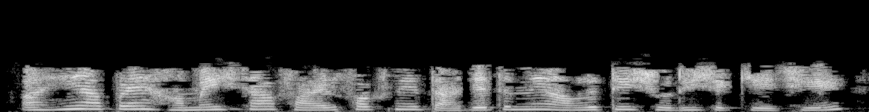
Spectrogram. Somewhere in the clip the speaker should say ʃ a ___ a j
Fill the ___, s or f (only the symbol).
f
